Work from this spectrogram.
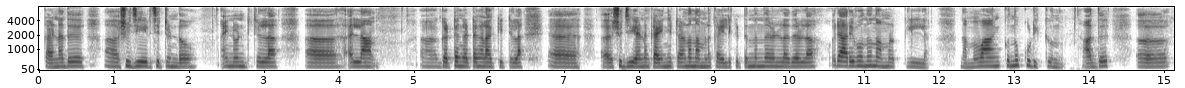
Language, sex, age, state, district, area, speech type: Malayalam, female, 18-30, Kerala, Kasaragod, rural, spontaneous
